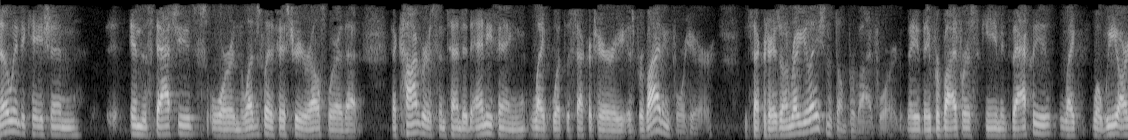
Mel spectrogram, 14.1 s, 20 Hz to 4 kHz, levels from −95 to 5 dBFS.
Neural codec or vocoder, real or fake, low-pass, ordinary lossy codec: none; real; 3.6 kHz; MP3, 24 kbps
